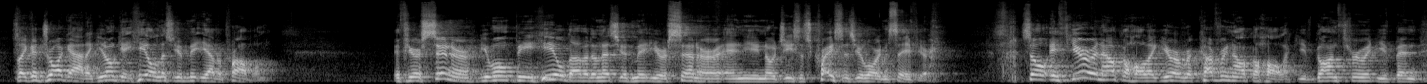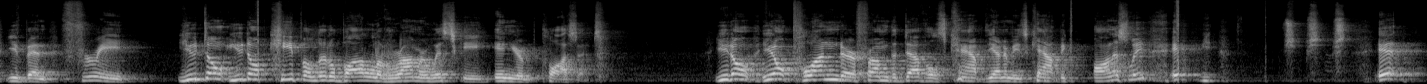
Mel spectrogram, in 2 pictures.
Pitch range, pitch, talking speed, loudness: 150-210 Hz, 170 Hz, 190 wpm, -19 LUFS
